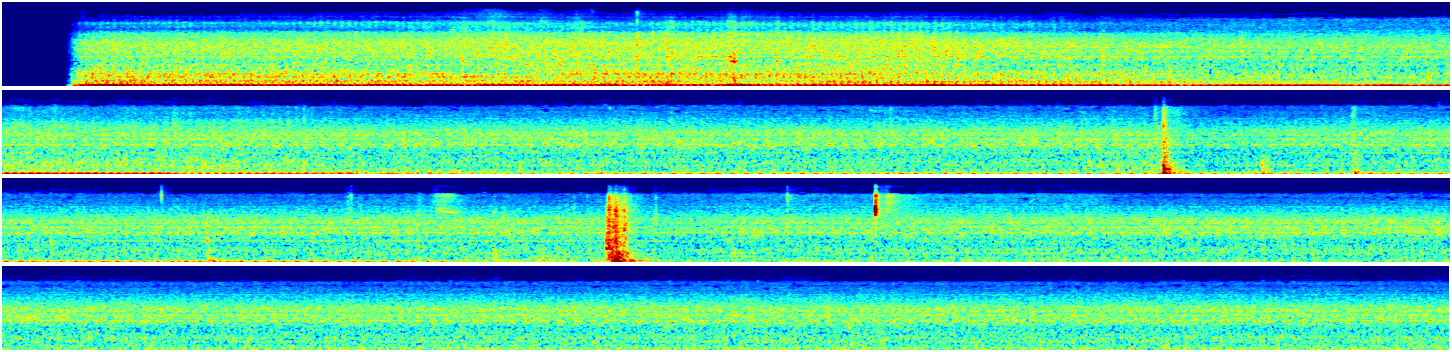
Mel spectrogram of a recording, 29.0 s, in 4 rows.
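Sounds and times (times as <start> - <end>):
engine idling: 0.4 - 28.9
sharp knocks: 13.0 - 14.3.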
